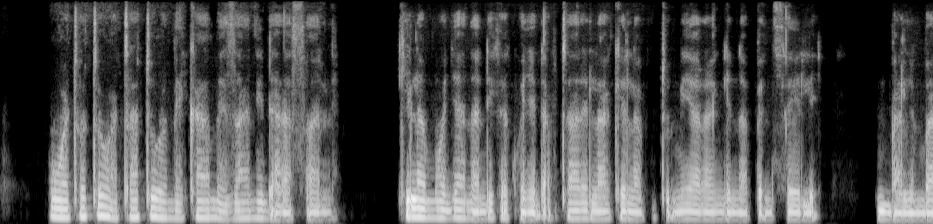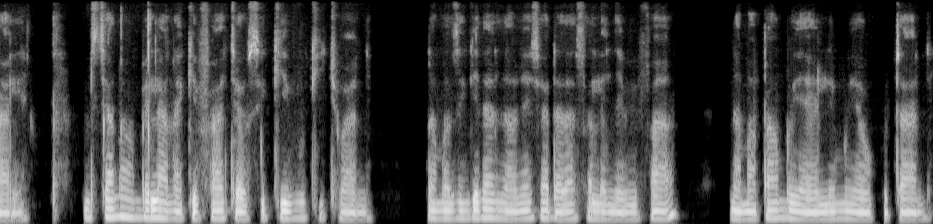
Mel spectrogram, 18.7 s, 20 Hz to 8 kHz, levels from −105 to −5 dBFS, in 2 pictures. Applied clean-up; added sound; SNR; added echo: neural mask model Resemble Enhance denoiser.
